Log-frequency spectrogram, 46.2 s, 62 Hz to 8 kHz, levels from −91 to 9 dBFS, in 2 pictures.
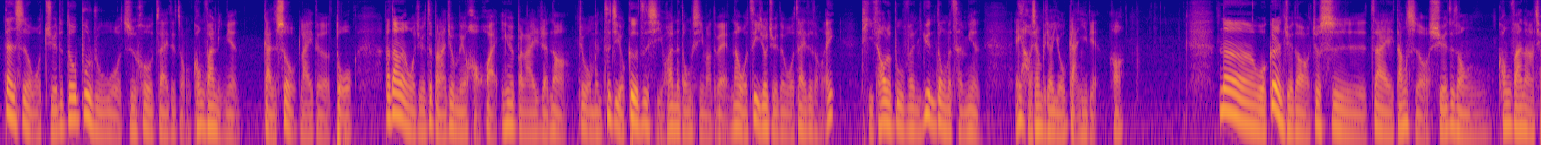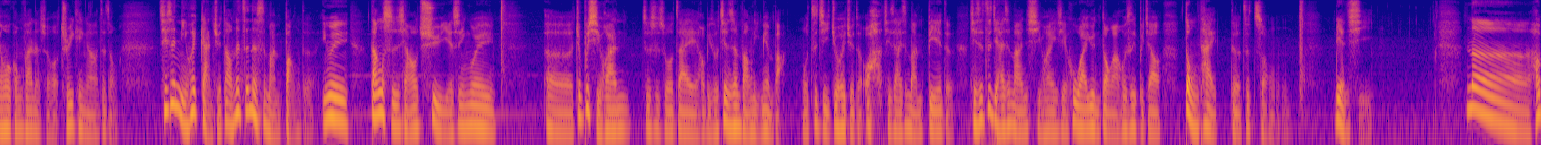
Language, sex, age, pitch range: Chinese, male, 20-39, 95-125 Hz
